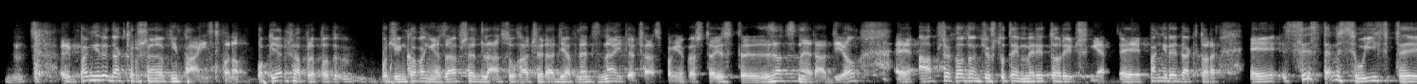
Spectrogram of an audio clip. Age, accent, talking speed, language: 40-59, native, 125 wpm, Polish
